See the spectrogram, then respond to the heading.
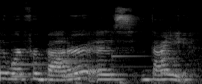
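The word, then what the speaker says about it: deig: Oh, I should tell you the word for batter is dai. It's kind of like daiomai, like the word for you, but it's spelled differently. When I say jeg liker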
